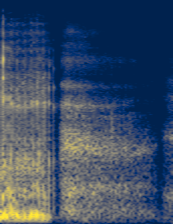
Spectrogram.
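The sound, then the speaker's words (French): A voice imitates the snore of a man lying in a ring attended by paramedics: a short, rattling low snort followed by a long, breathy exhale, fairly loud, with no talking. “il ronflait, mais vraiment.”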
